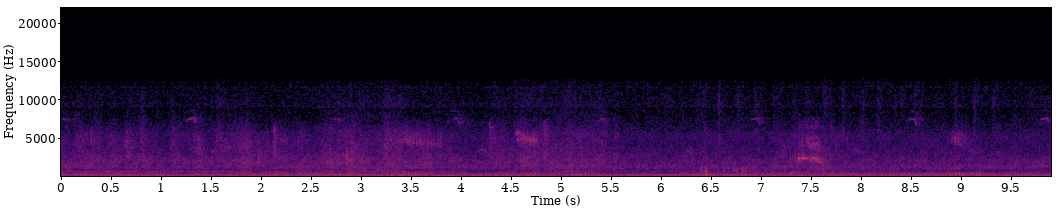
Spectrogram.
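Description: Calico cat purring steadily while being stroked.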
